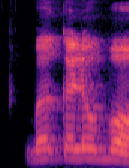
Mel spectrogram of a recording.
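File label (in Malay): "berkelubung", Malay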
